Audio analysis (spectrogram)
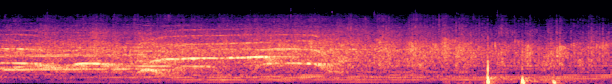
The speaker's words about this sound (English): Al tamaño de tu aplauso será tu milagro. At the level of your applause will be your miracle.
